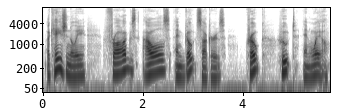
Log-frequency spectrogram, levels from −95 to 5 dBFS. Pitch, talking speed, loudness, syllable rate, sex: 135 Hz, 105 wpm, -19 LUFS, 3.5 syllables/s, male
